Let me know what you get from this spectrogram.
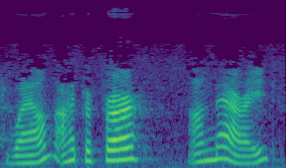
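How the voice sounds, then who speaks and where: A woman's voice: a little high, animated, a little slow, slightly rough. A woman from Texas answering as a quiz contestant, polite and a little coy. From Texas, United States. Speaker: game show contestant. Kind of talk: guarded interview answers. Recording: tinny, noisy 1940s radio recording.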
